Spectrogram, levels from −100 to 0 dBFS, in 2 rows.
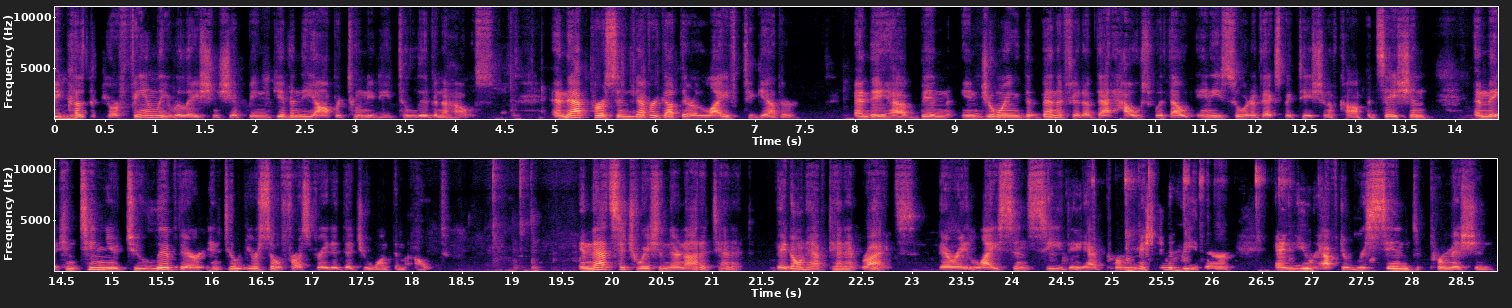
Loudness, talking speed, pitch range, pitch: -26 LUFS, 170 wpm, 140-215 Hz, 160 Hz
